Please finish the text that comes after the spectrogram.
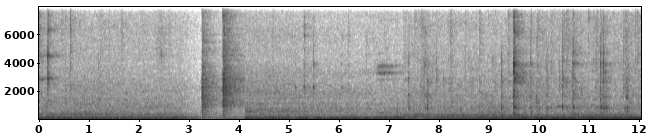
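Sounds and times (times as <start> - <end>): low steady hum: 4.2 - 12.0.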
